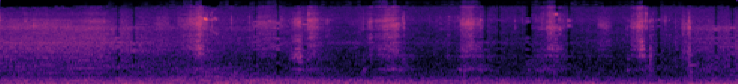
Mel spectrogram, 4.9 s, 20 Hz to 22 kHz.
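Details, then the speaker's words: Mercedes SL600, water pump pulley spun by hand: soft, even swish on each turn, no grinding or roughness; normal water pump bearing. "this is the water pump it is also pretty good"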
